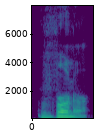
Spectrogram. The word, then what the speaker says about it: Werner: all done by R Werner pronounced "Verner" i guess you could say it's WERNER who was the engraver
